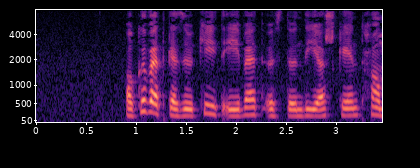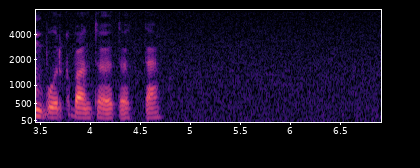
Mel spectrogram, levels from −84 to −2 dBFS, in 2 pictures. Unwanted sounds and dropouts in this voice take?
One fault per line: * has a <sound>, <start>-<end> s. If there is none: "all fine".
all fine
